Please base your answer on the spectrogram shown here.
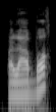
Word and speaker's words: Palabok: Yeah, it's actually pronounced Palabok Fiesta here in our country, but I feel like this looks delicious.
